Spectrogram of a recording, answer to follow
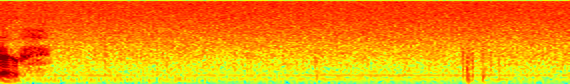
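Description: Steady hiss of an old recording's background noise, with a faint low hum and a few small clicks near the end.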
